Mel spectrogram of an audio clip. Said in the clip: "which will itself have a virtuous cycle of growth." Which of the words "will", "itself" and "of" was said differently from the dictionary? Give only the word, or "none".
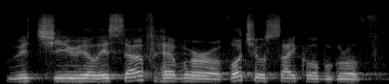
of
